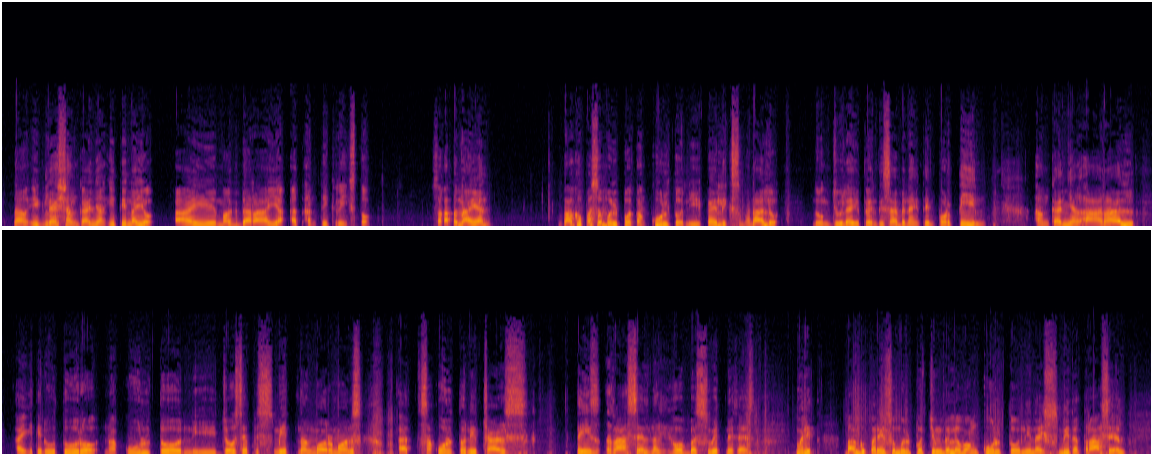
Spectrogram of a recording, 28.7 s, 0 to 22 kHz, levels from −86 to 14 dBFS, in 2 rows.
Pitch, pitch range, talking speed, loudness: 150 Hz, 125-180 Hz, 115 wpm, -18 LUFS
